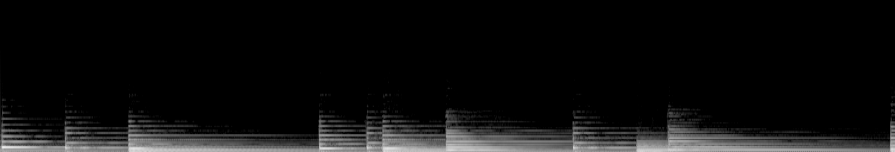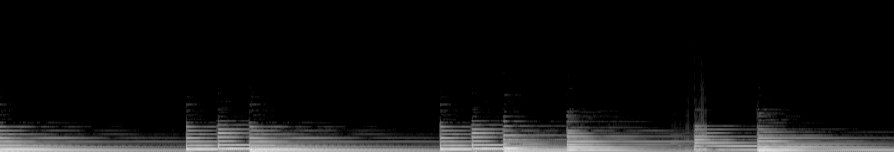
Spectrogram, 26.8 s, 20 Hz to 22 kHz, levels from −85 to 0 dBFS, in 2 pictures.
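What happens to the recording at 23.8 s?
Robotic sound from repeated short buffers runs from 23.49 to 24.03 s. Audio likely arrived too seldom, so a fragment of about 10.7 ms was looped for most of that stretch while real audio was skipped, forcing a rigid, metallic buzz near 94 Hz.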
